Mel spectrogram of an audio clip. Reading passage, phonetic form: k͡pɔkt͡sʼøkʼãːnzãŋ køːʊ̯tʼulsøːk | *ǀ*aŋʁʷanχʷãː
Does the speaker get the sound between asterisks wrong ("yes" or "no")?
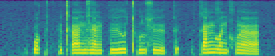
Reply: yes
